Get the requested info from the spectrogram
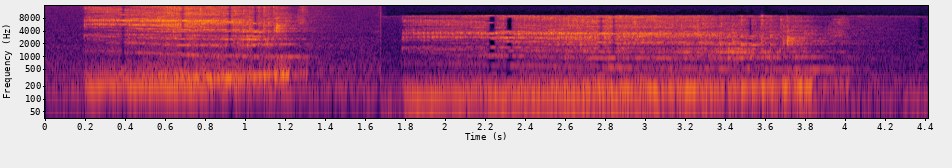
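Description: A man belching twice after downing a glass of carbonated soda: a short burp, then a longer, lower one lasting about two seconds.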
